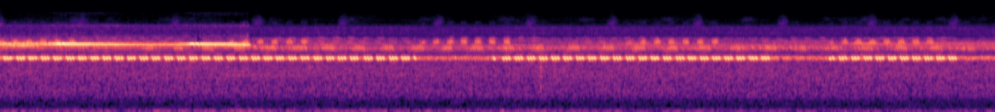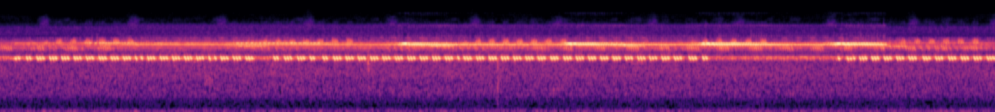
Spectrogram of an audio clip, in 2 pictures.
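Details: Bell cricket song of long, high, ringing trills that swell, break off and resume, layered over another steadily chirring insect with brief pauses and faint repeated clicks.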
